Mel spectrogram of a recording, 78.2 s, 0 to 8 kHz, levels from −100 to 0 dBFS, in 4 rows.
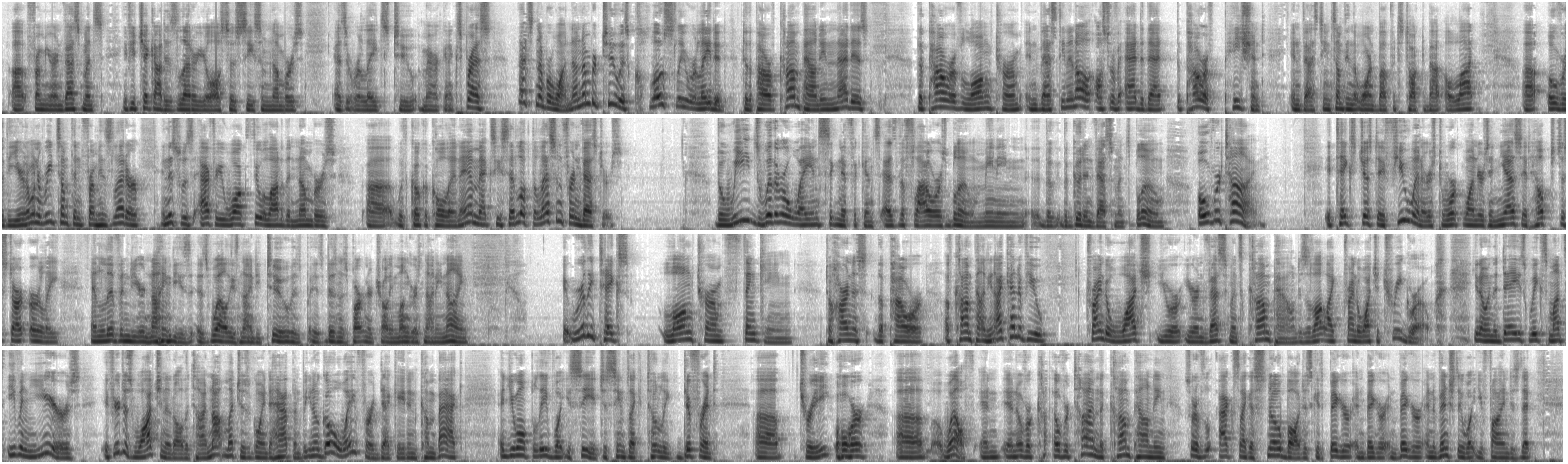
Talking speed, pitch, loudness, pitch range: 205 wpm, 140 Hz, -23 LUFS, 125-165 Hz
